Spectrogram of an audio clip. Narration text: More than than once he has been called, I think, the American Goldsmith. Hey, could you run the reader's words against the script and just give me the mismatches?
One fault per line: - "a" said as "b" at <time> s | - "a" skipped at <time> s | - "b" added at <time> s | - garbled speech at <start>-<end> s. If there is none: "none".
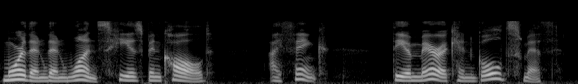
none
